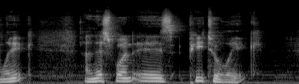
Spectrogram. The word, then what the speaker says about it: Peyto Lake: is another stunning lake, and this one is Peyto Lake. It's often pronounced Peyto Lake, so please let me know in the comments below if I'm getting it right, but I believe the correct pronunciation is Peyto Lake.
